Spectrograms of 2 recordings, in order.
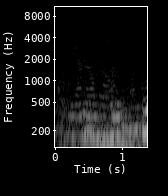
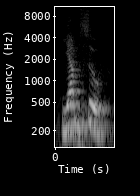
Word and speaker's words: Yam suf: Kamatz to patah. Long a sound to a short a sound. Let's read this. – Yam su.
